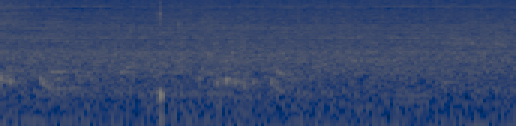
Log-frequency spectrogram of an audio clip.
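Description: A pigeon coos softly in a garden pigeon sanctuary, faint low murmuring calls against an outdoor background hum, with one brief click.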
